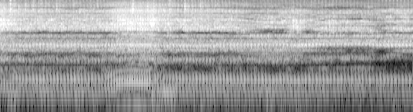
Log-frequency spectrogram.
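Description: Four-stroke grass trimmer engine idling calmly, a steady low putter with a brief slight rise in pitch midway, heard close and alone without voices.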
